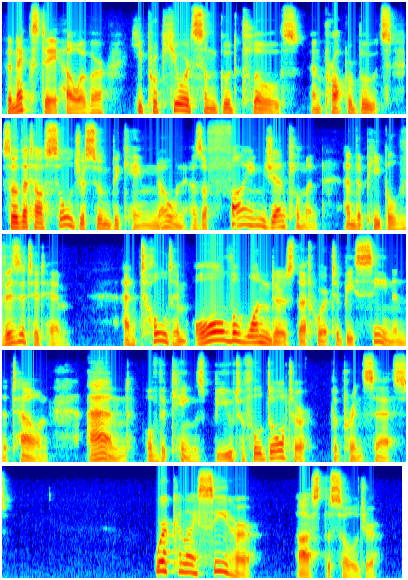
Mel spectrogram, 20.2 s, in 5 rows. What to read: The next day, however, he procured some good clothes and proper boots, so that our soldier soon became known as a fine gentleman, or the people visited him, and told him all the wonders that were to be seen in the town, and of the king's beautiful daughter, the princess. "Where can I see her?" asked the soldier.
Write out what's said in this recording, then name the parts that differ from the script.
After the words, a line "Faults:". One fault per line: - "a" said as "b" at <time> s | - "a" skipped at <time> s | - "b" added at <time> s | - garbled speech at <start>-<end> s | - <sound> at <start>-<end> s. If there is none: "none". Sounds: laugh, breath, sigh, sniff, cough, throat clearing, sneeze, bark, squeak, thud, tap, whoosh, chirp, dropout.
The next day, however, he procured some good clothes and proper boots, so that our soldier soon became known as a fine gentleman, and the people visited him, and told him all the wonders that were to be seen in the town, and of the king's beautiful daughter, the princess. "Where can I see her?" asked the soldier.
Faults:
- "or" said as "and" at 7.4 s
